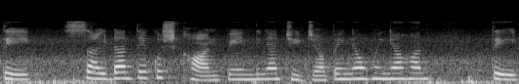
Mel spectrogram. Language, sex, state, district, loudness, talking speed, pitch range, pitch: Punjabi, female, Punjab, Kapurthala, -15 LUFS, 140 wpm, 230-265 Hz, 250 Hz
